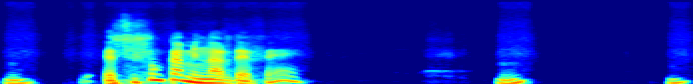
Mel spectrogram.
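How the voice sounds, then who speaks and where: A man's voice: mid-range voice, big pitch swings, slow, vocal fry, slightly rough, lo-fi sound. A man preaching a sermon as an apostle, questioning the congregation, prompting them with "mm?" and "ujú", and acting out lamenting believers in a whiny voice.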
